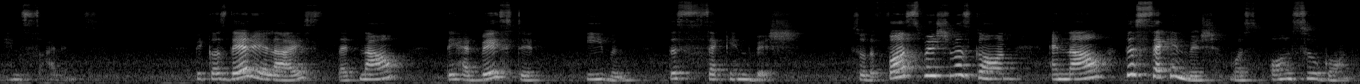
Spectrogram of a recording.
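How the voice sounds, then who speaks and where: A woman narrating a folktale for children in a deliberate, expressive, dramatised way. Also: a little high. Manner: deliberate, expressive, repeats phrases for effect. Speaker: children's storyteller. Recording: echoey room with faint noise.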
